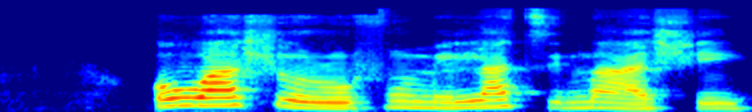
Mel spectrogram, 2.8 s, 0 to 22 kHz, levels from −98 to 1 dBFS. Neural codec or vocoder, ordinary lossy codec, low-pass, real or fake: codec, 44.1 kHz, 7.8 kbps, Pupu-Codec; Opus, 32 kbps; 14.4 kHz; fake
